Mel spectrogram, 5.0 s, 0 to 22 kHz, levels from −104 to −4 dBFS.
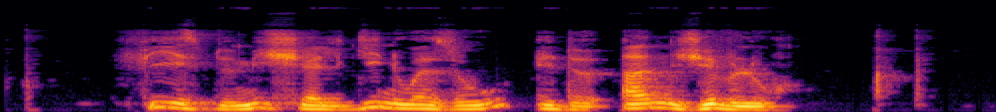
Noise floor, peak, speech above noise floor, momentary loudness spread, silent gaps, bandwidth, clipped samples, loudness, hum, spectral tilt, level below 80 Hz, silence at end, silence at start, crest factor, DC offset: -60 dBFS; -4 dBFS; 41 dB; 7 LU; none; 7.4 kHz; under 0.1%; -20 LUFS; none; -7.5 dB/octave; -60 dBFS; 1.05 s; 0.7 s; 18 dB; under 0.1%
